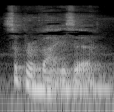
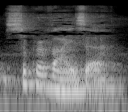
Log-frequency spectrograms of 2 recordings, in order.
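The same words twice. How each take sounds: Both takes have the same delivery.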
